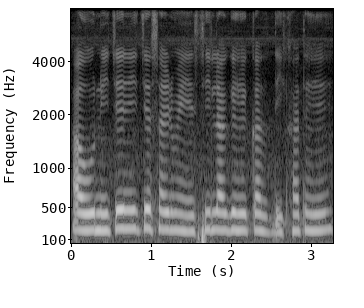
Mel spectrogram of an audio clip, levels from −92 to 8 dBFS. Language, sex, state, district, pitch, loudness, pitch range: Chhattisgarhi, female, Chhattisgarh, Raigarh, 215 Hz, -22 LUFS, 210-225 Hz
